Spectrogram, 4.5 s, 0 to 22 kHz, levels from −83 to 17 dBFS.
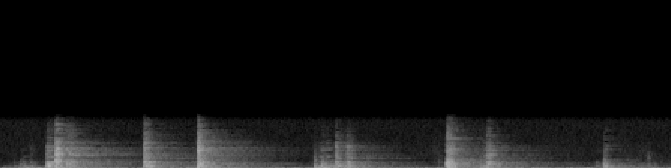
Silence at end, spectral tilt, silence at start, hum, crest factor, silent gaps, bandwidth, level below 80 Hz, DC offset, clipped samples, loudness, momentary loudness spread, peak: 0 s; -6 dB/octave; 0 s; none; 24 dB; none; 7.2 kHz; -36 dBFS; under 0.1%; under 0.1%; -25 LUFS; 20 LU; -2 dBFS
